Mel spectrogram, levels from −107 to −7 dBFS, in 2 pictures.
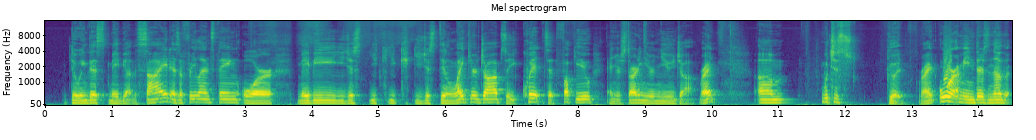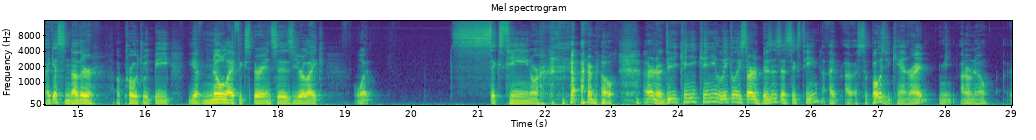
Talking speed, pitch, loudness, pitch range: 185 wpm, 110 Hz, -17 LUFS, 100-130 Hz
